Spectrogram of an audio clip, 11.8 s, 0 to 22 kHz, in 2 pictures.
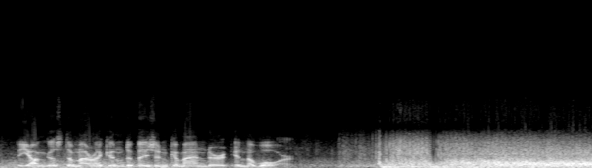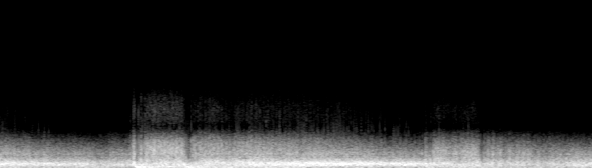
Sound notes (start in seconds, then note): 3.6 tank fire and explosions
